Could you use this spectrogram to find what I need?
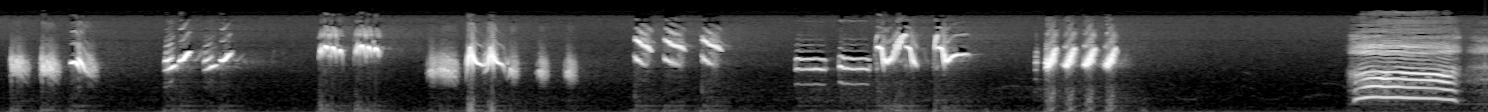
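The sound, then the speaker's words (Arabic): A small bird, a sparrow, chirping: many short bouts of high, quick chirps separated by silent gaps, ending with a longer wavering call. “وماذا قال لك العصفور؟”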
